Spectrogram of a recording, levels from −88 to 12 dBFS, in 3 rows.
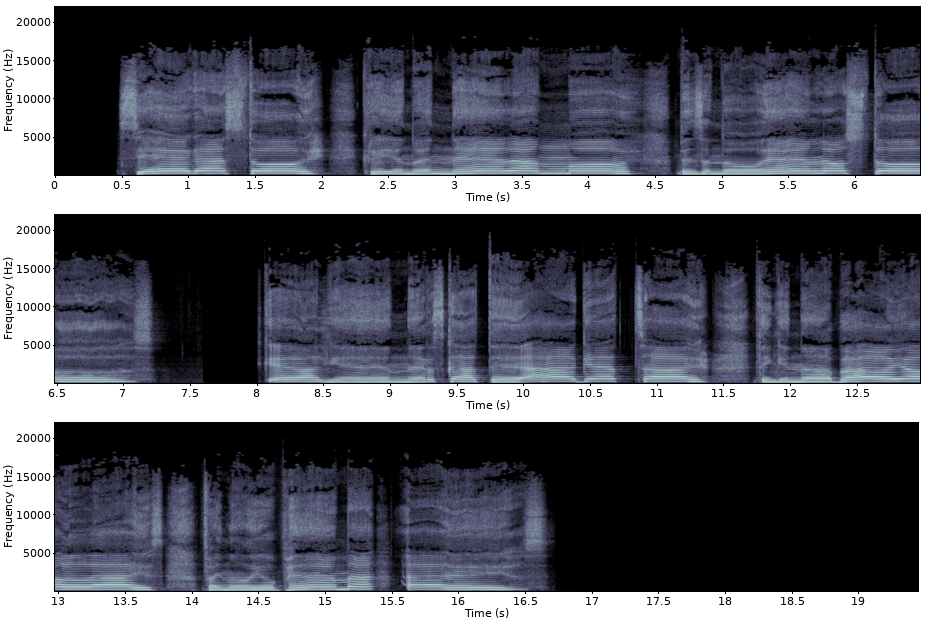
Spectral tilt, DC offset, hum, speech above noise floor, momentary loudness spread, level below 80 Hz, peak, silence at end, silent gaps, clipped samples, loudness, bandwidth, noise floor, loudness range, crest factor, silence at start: -3 dB/octave; under 0.1%; none; over 76 dB; 9 LU; -72 dBFS; -2 dBFS; 2.8 s; none; under 0.1%; -15 LUFS; 17 kHz; under -90 dBFS; 4 LU; 14 dB; 0.5 s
